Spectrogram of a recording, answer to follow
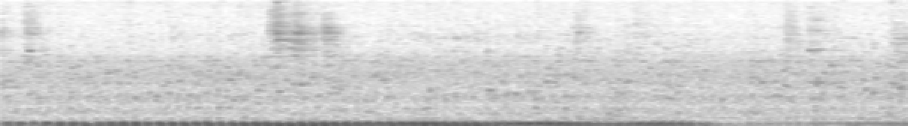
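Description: A low, fluttering rumble, like an engine running nearby, that cuts off suddenly near the five-second mark, with a few faint clicks over it.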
